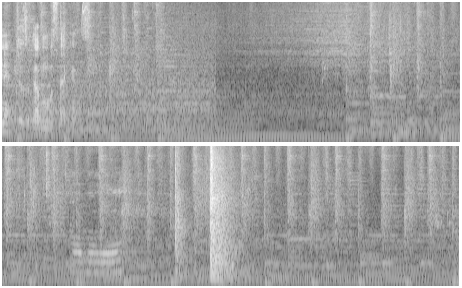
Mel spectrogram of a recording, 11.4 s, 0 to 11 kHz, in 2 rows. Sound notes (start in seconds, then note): 7.9 shuts microwave door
